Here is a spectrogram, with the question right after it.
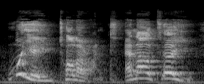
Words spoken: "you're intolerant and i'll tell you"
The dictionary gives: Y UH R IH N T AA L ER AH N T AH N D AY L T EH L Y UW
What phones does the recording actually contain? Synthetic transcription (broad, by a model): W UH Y IH N T AA L ER AH N T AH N AY L T EH L Y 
